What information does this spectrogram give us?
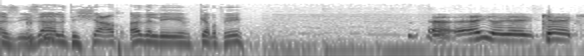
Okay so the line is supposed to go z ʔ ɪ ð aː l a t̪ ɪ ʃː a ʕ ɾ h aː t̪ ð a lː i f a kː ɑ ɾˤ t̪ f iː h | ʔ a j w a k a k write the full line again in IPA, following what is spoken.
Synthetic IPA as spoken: z ʔ ɪ z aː l a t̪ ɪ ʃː a ʕ ɾ h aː ð a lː i f a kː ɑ ɾˤ t̪ f iː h | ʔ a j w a k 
